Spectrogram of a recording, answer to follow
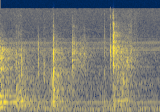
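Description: A few light, separate clicks as the nut on a Honda engine's air filter cover is unscrewed by hand, over a low steady room background.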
